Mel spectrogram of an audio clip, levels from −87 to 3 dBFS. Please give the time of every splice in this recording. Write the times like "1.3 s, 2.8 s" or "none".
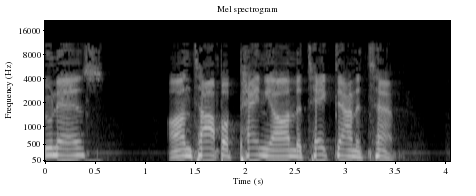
none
